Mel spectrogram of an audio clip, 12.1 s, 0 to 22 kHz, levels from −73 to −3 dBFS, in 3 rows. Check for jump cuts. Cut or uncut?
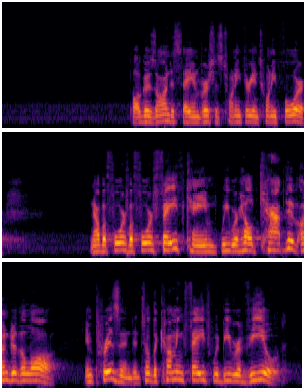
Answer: cut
